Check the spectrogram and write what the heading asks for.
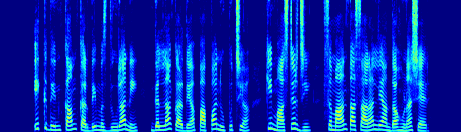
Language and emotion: Punjabi, neutral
